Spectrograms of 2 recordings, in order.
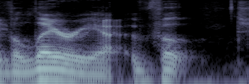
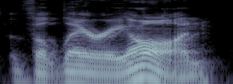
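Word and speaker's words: Velaryon: that pronunciation right because I always want to say valaria see I just must I just messed it up yeah valerian but of course their name is Valeri on which we can we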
